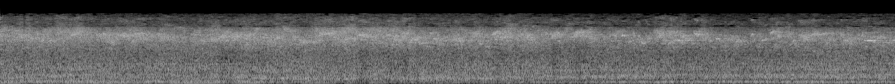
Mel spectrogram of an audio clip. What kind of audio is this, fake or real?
fake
